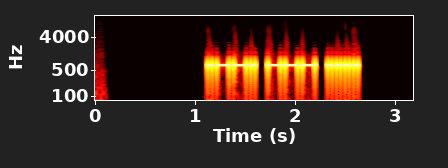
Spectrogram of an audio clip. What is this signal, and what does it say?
Morse code, heard as a keyed tone, about 28 wpm, 700 Hz. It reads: POH
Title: USA Call Sign Postfixes - 3 Letters 28wpm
